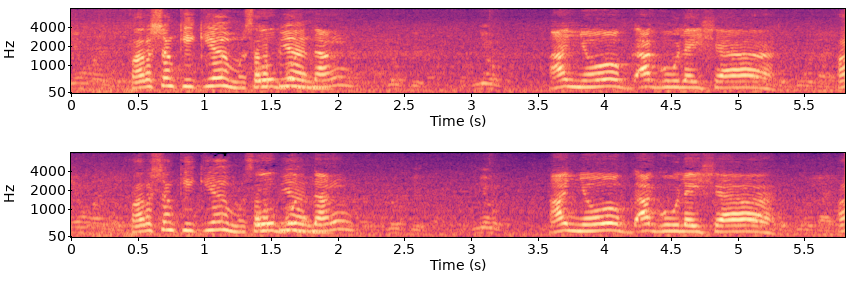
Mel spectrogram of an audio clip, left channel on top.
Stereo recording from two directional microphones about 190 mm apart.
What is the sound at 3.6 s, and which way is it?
Speech, 55° right (ahead or behind).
